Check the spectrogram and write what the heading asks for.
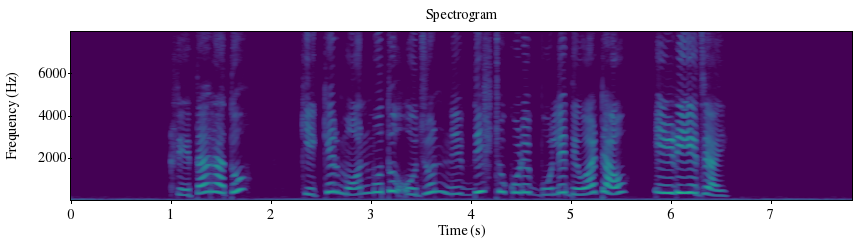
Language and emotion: Bengali, fearful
